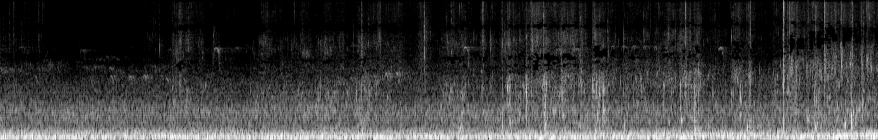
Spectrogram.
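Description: A hooked bullhead splashing at the pond's surface as it is reeled in, with short sharp splashes and clicks coming thicker in the second half, over a steady low rumble.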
